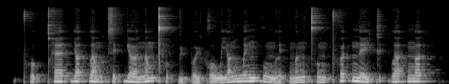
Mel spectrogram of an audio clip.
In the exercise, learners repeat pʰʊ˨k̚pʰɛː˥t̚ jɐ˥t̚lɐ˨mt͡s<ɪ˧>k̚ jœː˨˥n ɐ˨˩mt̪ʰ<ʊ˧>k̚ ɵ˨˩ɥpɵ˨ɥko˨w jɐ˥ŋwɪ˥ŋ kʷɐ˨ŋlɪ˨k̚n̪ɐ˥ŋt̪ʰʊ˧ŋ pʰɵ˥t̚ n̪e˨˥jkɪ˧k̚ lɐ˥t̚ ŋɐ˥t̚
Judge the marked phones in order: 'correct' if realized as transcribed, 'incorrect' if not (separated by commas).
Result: incorrect, incorrect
